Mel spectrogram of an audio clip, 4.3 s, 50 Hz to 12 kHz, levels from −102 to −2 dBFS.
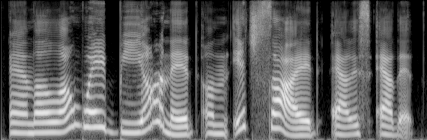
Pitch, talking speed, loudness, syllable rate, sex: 255 Hz, 155 wpm, -18 LUFS, 3.9 syllables/s, female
